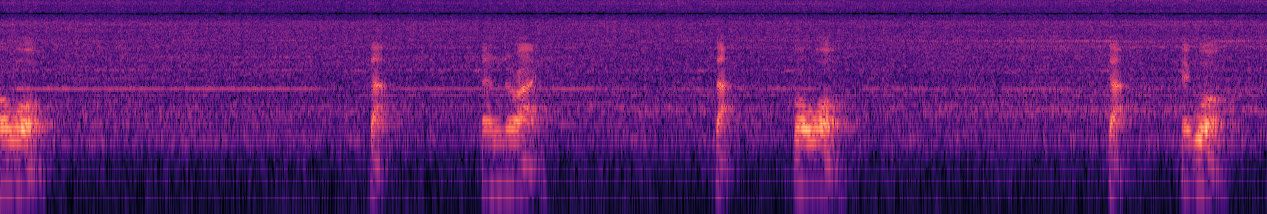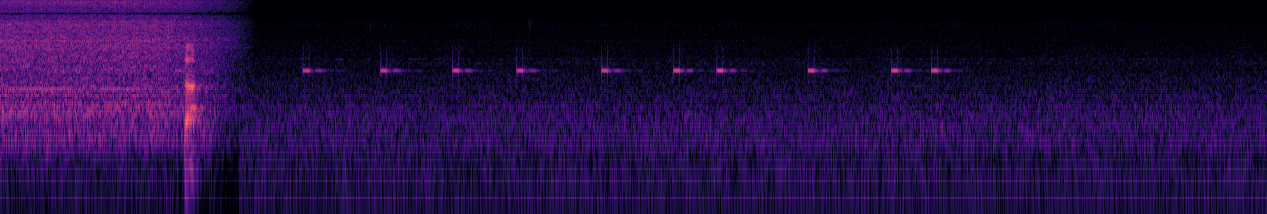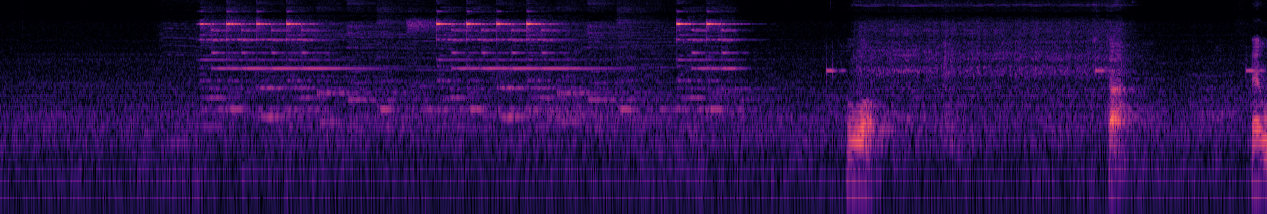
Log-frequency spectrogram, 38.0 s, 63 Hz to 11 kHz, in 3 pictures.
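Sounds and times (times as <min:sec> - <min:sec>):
mobile phone melody ringtone: 0:27.3 - 0:33.1.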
